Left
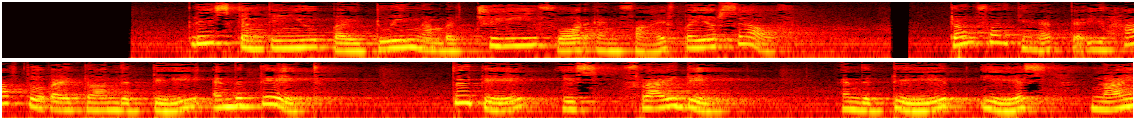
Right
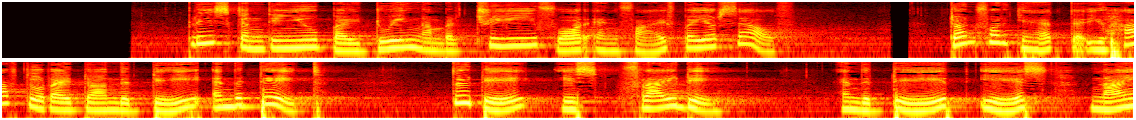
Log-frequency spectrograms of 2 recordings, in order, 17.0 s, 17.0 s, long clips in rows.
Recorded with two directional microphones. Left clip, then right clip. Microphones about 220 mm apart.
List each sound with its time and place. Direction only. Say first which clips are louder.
1.4 s a woman's voice: right 11 dB; 40° right (ahead or behind)
7.1 s a woman's voice: right 15 dB; 45° right (ahead or behind)
11.8 s a woman's voice: right 14 dB; 45° right (ahead or behind)
14.8 s a woman's voice: right 13 dB; 45° right (ahead or behind)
